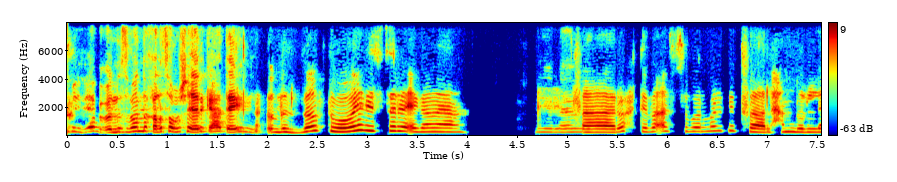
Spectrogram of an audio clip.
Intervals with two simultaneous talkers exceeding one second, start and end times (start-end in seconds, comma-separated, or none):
none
